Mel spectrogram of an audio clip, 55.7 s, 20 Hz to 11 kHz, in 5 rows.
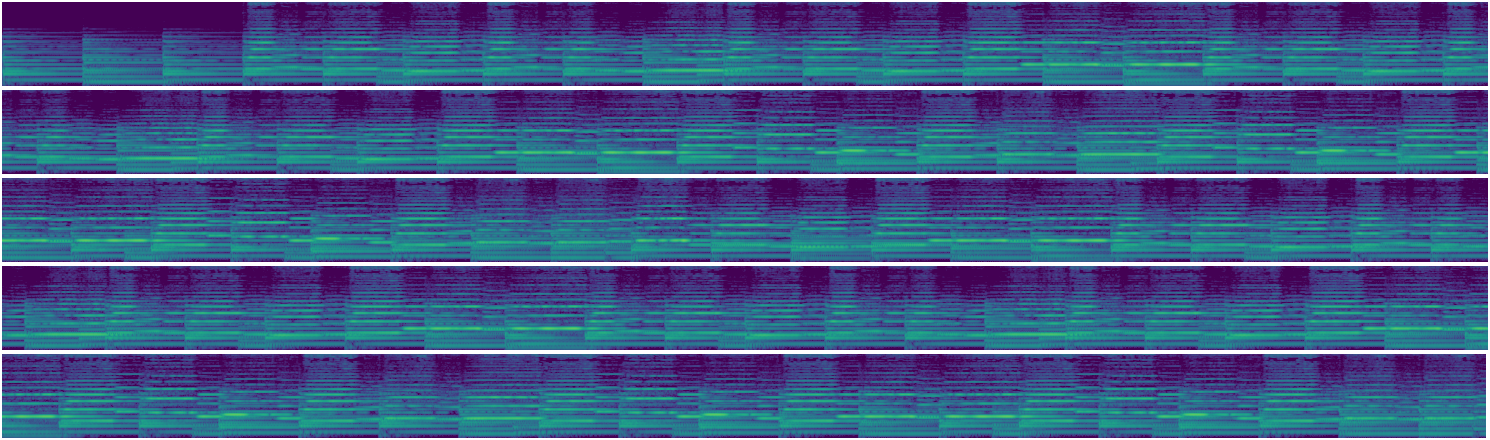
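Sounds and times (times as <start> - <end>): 
flute playing a jig: 0.0 - 55.7.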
